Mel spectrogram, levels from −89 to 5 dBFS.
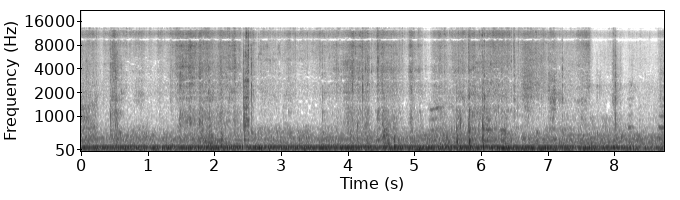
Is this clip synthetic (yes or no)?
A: yes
